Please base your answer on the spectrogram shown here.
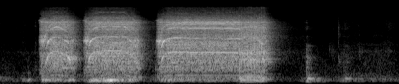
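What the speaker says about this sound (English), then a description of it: "To drill with the right bit." Power drill boring into a concrete floor with the right bit while installing a toilet flange: three loud, steady grinding bursts close by with short pauses, then quiet clatter after the drilling stops.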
